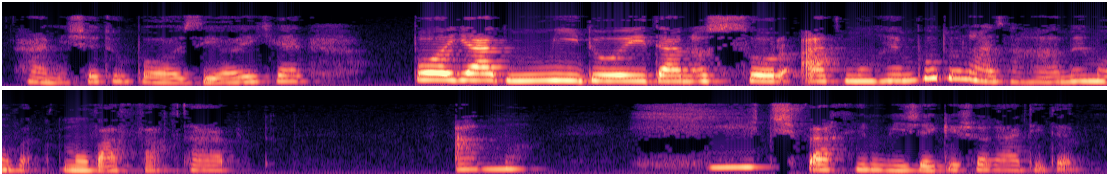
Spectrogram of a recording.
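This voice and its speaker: A woman storyteller reading a tale to children, animated and often speaking to them directly. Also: fairly high pitch.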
